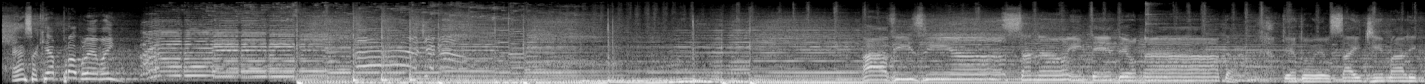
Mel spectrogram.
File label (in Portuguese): locutor a voz magnifica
